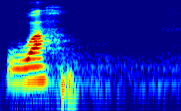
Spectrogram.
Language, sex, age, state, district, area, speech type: Assamese, male, 18-30, Assam, Biswanath, rural, read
